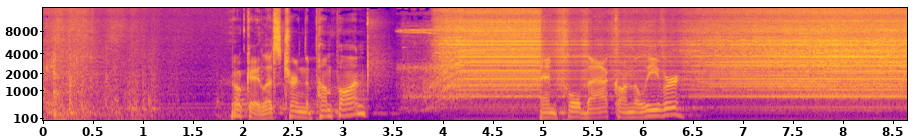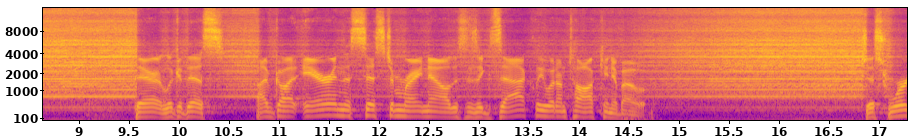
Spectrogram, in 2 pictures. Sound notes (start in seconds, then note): 3.6 mechanical whirring; 6.7 mechanical whirring; 14.8 mechanical whirring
